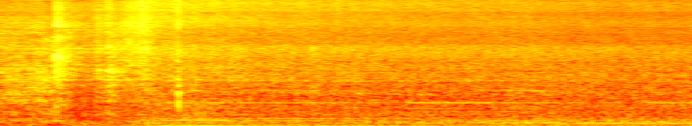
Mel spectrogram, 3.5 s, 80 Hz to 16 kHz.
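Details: GM truck (GMC) after a service theft deterrent system relearn, three 10-minute cycles, key programmed: brief cranking, then the engine catches and builds into a steady, even idle with no misfire; no-start fixed.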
